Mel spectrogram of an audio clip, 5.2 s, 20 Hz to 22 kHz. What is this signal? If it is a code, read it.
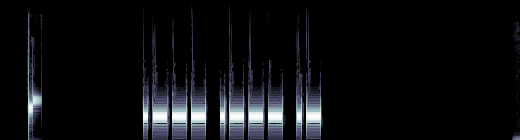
Morse code, heard as a keyed tone, about 25 wpm, 700 Hz. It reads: JJA
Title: USA Call Sign Postfixes - 3 Letters 25wpm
